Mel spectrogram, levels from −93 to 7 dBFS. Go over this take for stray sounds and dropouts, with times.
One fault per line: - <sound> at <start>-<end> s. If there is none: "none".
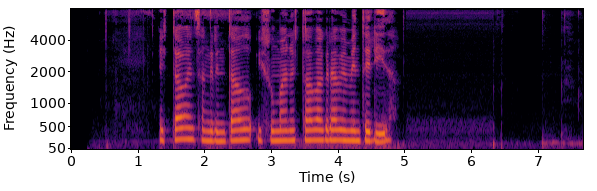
none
